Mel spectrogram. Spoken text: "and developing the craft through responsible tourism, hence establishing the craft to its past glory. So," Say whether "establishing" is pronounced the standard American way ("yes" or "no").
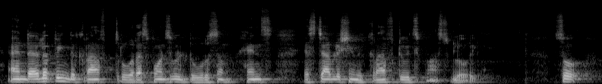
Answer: yes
